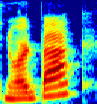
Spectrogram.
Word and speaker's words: Nordbak: Wait, before I do, pronunciation of your last name is Nordbak? Yep. Just like it looks?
